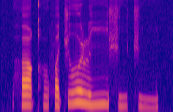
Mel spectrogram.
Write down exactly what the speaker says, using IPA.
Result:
h aː qʰ ɔ̤ f a t͡ʃ ɤː ɭ iː ʃ i̤ t͡ʃ i̤

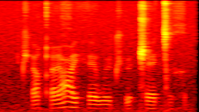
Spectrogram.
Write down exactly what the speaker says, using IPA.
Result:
t͡ʃʼ ɛ qʼ i ʕ e h ɛ w ø t͡ʃʼ ø ǁ ɛ ɡ͡ǀ ə x

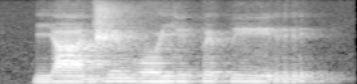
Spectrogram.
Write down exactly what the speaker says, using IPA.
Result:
j aː˨ d͡ʒ ɪ˦ v o˨ j i˨ p ɪ˨ p iː˨ r

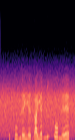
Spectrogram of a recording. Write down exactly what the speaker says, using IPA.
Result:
f u˨ ɡ e˨ j e˨ ɡ a˨ j e˧ ɡ͡b i˦ k͡p o˦˨ ɡ e˨˦

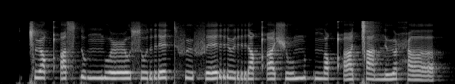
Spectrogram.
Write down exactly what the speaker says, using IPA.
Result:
ǀ ʉ qʼ ɐ s ɗ u ŋ͡m u ʕ u s u r e t f ʉ f e r ʉ r e qʼ e ʃ u m ɨ p ŋ u qʼ e ǀ a n ʉ ħ ɐ

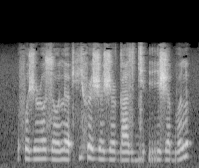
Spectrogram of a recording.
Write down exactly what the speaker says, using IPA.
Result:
f o ʒ ɹ o z o l ə ʔ fʲ ə f ə˞ ʒ ə˞ ʒ ə˞ ɡ a z dʲ ə˞ ʔ rʲ æ ʒ ɜ b o l

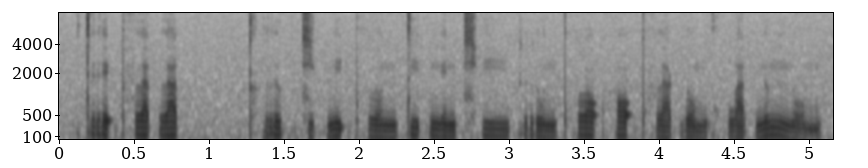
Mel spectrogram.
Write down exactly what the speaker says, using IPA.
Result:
t r e˥˩ ʔ pʰ l a˥˩ t̚ l a˥˩ t̚ | kʰ r ɯ˥˩ k̚ t͡ɕ e˨˩ k̚ n i˦˥ ʔ pʰ l o˩˦ n t i˥˩ t̚ ŋ e˧ n t͡ɕʰ iː˧ p r u˨˩ n pʰ l ɔ˥˩ ʔ h ɔ˥˩ ʔ pʰ l a˨˩ k̚ l o˨˩ m kʰ w a˨˩ t̚ n ɯ˥˩ ŋ n o˨˩ m

